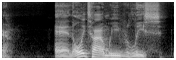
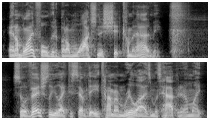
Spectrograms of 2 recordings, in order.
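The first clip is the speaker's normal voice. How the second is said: ordinary talk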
